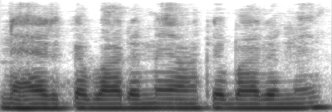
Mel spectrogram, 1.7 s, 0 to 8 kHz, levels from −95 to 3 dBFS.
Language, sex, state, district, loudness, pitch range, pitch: Hindi, male, Uttar Pradesh, Jyotiba Phule Nagar, -17 LUFS, 115-120 Hz, 115 Hz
